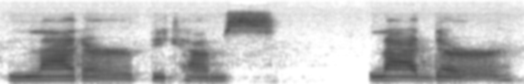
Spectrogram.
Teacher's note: an alveolar stop is realized as a flap when it's after a stressed vowel and before an unstressed vowel in spelling this is often realized in terms of double letters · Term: flapping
